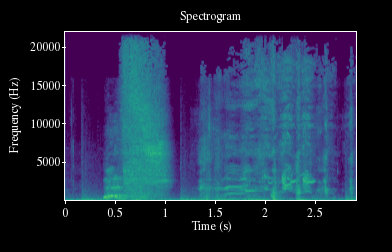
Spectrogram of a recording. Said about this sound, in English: Sorry. Bless you. I had to sneeze.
